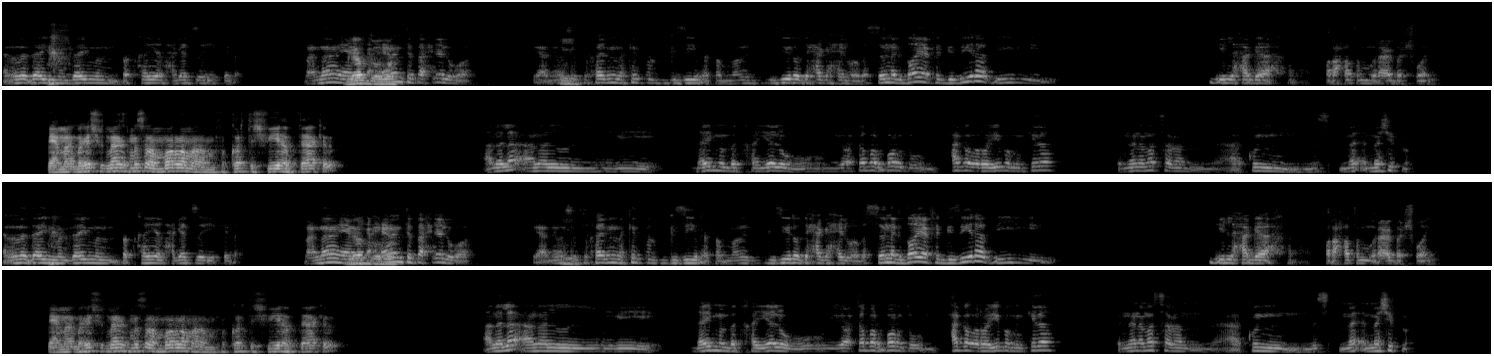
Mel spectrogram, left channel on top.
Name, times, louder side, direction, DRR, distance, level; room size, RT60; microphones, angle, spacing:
voice 1, 0.0-2.4 3.0-4.7 5.3-10.5 12.1-12.9 13.2-14.3 19.7-21.4 21.8-25.4 26.1-29.0, right 1 dB, 60° right, 0.5 m, -34 dB
voice 2, 3.4-4.0 5.6-5.8 15.4-18.2, left 5 dB, 85° left, 0.5 m, -27 dB
3.2 x 2.0 x 3.0 m
head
